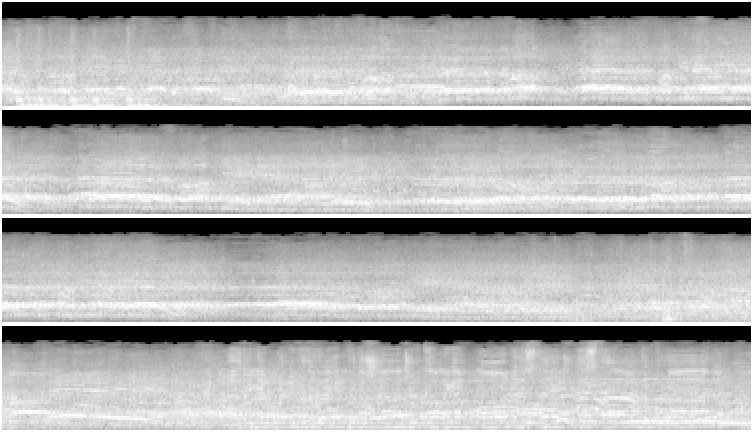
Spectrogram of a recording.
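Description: A large crowd chatters and cheers loudly in a big echoing hall.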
